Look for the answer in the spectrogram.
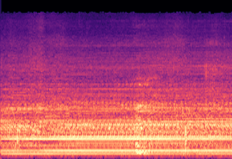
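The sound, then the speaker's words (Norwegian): A capsule coffee machine brews with a steady, fairly loud mechanical hum and buzzing pump drone that holds level throughout, with a brief swell near the middle and no voices. “Er sånne kaffemaskiner praktiske, egentlig?”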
